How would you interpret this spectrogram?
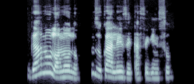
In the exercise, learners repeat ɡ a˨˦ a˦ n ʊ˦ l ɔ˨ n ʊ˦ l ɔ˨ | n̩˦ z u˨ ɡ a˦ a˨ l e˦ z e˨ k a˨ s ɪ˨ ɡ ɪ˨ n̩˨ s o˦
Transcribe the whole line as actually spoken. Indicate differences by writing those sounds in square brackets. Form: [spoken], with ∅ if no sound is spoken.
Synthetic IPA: ɡ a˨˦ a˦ n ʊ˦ l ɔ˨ n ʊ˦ l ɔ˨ | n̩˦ z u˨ [k] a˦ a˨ l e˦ z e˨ k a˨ s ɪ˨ ɡ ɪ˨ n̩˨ s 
